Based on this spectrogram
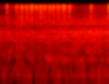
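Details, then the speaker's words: Bachmann Union Pacific F unit model locomotive on track: rapid dry ratcheting clicks, about ten a second, over faint motor hum; a clunk in one of the gears, owner believes a cracked gear. "going on there's a clunking noise in one the gear so you can hear it in the back yeah it's just a clunk"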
